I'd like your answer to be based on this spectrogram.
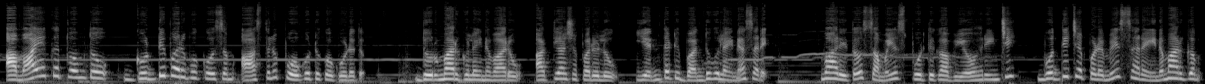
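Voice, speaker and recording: A woman's voice: a little high, expressive, moderate pace, faint music behind. A woman reading scripted narration for a moral story.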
